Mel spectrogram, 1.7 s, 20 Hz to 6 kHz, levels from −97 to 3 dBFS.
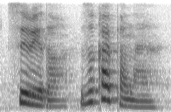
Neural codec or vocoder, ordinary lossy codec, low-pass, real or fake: codec, 16 kHz in and 24 kHz out, 1 kbps, XY-Tokenizer; none; 5.4 kHz; fake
